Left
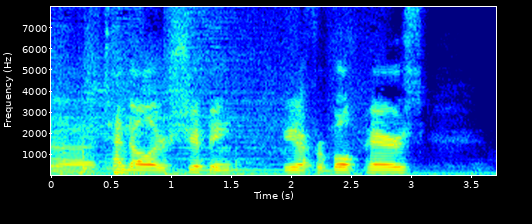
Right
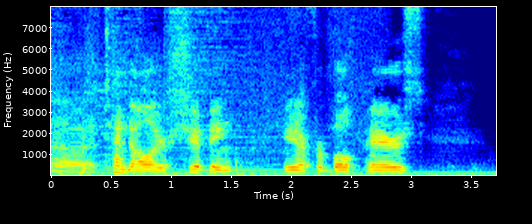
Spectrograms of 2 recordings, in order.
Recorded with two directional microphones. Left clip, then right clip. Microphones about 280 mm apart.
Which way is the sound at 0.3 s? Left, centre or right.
Centre.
